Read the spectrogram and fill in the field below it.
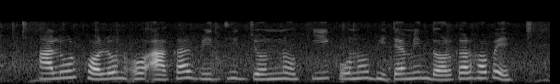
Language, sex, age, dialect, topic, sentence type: Bengali, female, 18-24, Rajbangshi, agriculture, question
